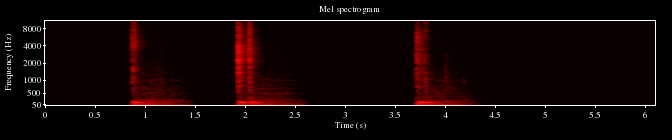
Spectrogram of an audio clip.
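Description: Three separate computer keyboard keystrokes, about a second in, two seconds in and near four seconds in, each a sharp clack that fades quickly, from presses of the Tab key.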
